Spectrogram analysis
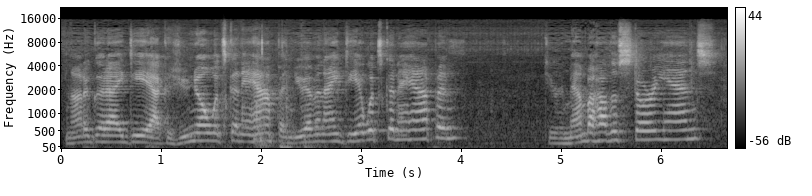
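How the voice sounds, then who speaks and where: A woman teacher reads a picture book to children in a mid-pitched voice, stepping out of the story for chatty asides. She speaks playfully and straight to her young listeners, on an amateur recording with faint background noise. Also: expressive, fairly quick.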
